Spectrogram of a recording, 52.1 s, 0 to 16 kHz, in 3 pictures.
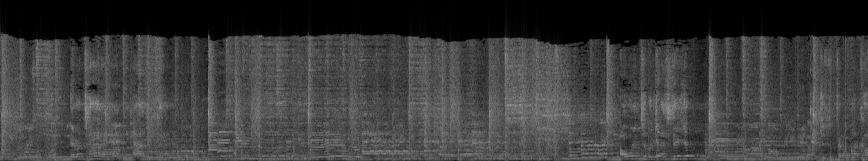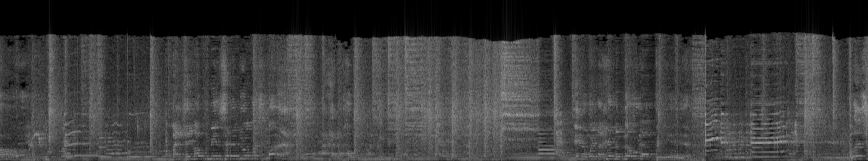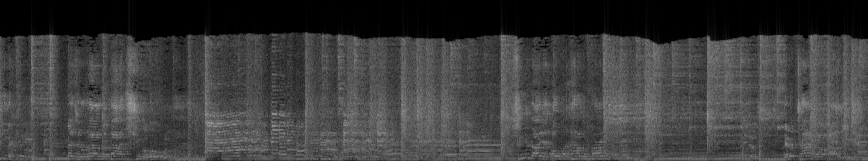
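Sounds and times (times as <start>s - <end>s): bass guitar: 0.0s - 52.0s
blues band playing: 0.0s - 52.0s
drums: 0.0s - 52.0s
electric guitars: 0.0s - 52.0s.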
